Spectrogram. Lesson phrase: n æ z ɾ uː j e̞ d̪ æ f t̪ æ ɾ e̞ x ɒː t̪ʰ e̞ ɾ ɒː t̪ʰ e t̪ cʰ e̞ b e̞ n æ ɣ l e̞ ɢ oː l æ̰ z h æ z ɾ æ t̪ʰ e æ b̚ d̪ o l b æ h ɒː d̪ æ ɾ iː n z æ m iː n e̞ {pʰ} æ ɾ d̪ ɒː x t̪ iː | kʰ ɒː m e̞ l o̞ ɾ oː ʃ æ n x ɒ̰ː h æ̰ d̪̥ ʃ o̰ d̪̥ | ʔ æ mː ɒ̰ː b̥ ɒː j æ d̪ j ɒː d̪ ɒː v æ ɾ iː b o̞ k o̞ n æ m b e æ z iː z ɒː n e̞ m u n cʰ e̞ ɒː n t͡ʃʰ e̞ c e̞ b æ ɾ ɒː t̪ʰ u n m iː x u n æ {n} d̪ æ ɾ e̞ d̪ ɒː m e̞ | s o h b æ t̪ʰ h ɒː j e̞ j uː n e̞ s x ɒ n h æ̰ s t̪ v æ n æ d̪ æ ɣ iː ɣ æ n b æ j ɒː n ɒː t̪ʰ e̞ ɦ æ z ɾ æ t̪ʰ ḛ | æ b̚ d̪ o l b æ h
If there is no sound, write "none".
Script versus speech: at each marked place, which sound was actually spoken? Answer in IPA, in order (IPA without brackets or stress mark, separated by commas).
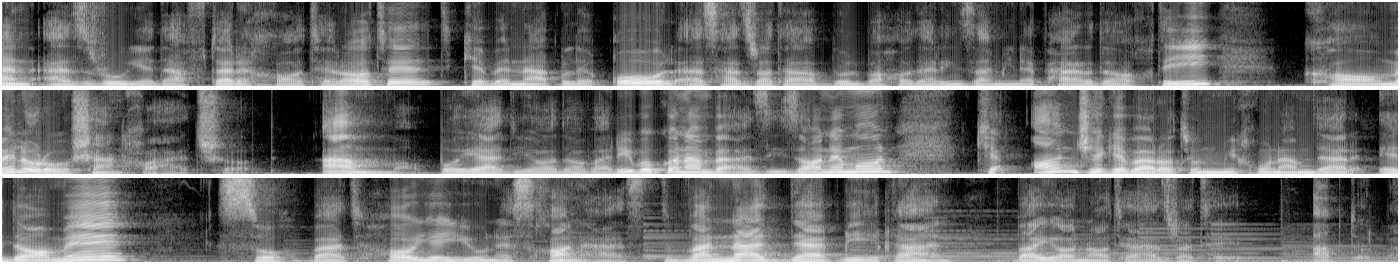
pʰ, m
